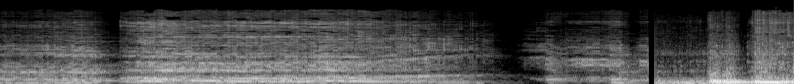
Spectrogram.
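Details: A black panther (a leopard) gives a deep, rasping roar that swells and fades, with music running underneath.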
